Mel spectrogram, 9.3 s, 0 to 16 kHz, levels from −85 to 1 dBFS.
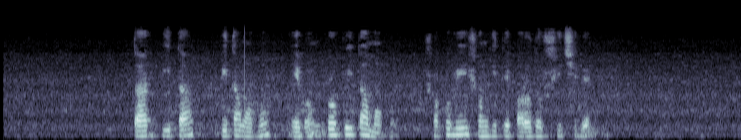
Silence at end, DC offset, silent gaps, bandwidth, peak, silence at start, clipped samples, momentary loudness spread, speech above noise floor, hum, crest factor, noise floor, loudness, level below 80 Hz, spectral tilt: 1.75 s; under 0.1%; none; 7.6 kHz; -2 dBFS; 1.65 s; under 0.1%; 12 LU; 28 dB; none; 22 dB; -48 dBFS; -21 LUFS; -56 dBFS; -7 dB/octave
